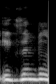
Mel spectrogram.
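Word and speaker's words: exam: বন্ধুরা তোমরা দেখতেই পাচ্ছ এই এক্স এক্স থেকে যে সাউন্ডটি ক্রিয়েট হয় মাঝে বসার ক্ষেত্রে সেক্ষেত্রে সাউন্ডটি হলো গজ।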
